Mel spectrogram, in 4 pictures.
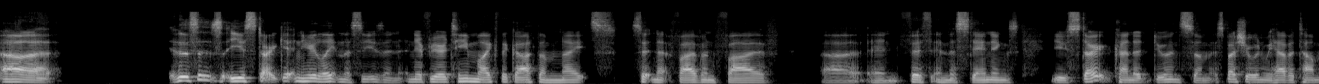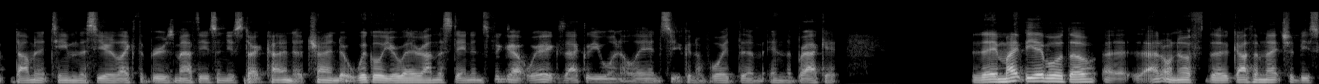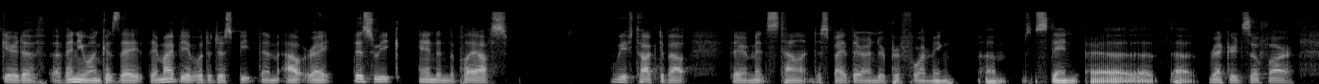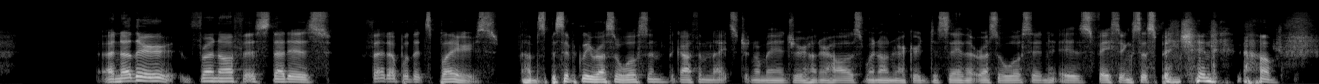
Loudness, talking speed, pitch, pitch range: -25 LUFS, 190 wpm, 100 Hz, 95-115 Hz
